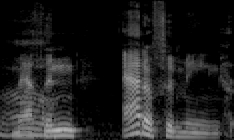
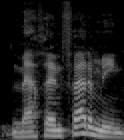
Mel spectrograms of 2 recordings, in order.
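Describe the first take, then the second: First: The word is said with an added extra syllable. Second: The word is said with its usual syllables. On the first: The speaker calls it wrong. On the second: The speaker calls it right.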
